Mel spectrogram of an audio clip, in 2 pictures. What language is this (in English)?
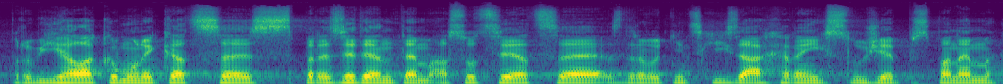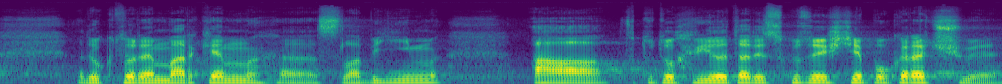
Czech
